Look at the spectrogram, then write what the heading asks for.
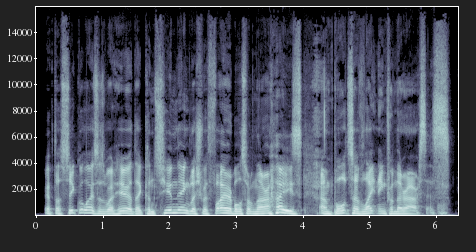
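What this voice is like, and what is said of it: Bad Mel Gibson Scottish accent. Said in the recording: “silly Scottish accents ... that was an Australian accent ... Mel Gibson is an Australian ... An American-Australian accent ... That accent is garbage from Mr. Gibson ... Bad accent from Mel Gibson”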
